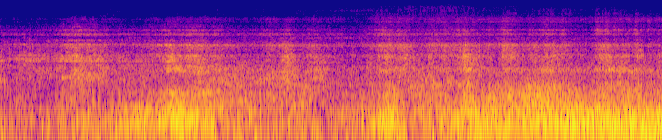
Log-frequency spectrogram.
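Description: A jet airliner's engines roar as it speeds down a runway and lifts off, growing louder.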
